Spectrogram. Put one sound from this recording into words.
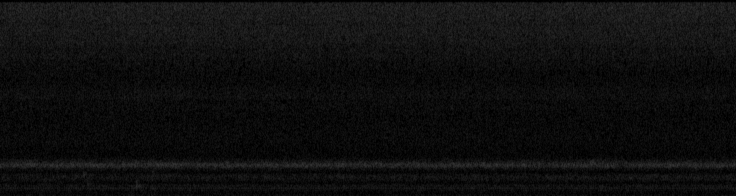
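Faint music from a video game plays quietly through a television speaker.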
